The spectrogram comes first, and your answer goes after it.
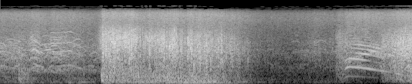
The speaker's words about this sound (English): Fire! The Union's front line fires, then drops back to reload.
